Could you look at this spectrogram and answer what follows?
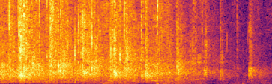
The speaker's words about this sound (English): That's okay. Applaud wildly. I know. Applaud wildly.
